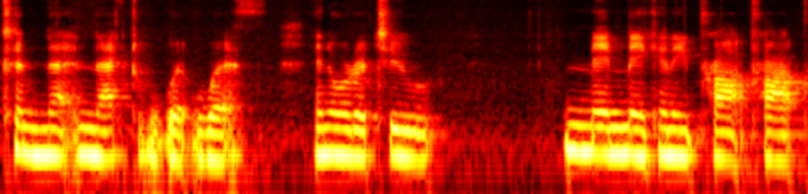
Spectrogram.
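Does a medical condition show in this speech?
Yes: stuttering; therapy over past 3 years: fluency shaping, stuttering modification, voluntary stuttering, subway talks with strangers; not always in control of speech, open about stuttering, speaks naturally; speech tools helped at times but not reduced stuttering, drops strategies needing unnatural speaking; here repeated sounds, blocks.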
